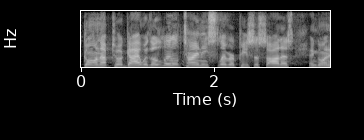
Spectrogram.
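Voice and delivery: ordinary talk, nothing marked

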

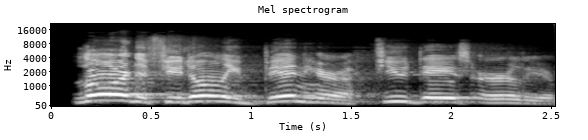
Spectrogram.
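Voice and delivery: loud, high, bitter cry of reproach; a grieving sister's loud, frustrated reproach; bitter frustration. Retold or imitated. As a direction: throw the words at him in frustration. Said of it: "I can detect bitterness there. Frustration".

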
